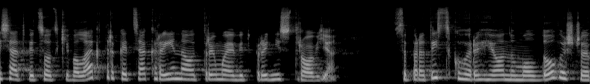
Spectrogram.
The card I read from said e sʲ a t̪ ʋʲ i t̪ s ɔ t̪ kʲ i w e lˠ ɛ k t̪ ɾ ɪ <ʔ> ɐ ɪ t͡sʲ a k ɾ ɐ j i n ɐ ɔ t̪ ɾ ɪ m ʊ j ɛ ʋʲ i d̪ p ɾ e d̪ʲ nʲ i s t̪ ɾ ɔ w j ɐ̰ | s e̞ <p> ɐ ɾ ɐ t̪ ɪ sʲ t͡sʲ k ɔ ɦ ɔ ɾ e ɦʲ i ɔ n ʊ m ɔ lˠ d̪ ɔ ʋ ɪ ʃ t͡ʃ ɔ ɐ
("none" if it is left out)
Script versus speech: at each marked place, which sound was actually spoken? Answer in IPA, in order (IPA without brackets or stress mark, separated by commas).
k, p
